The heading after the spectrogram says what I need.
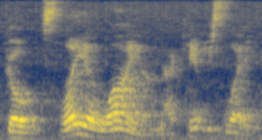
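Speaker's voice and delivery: ordinary talk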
